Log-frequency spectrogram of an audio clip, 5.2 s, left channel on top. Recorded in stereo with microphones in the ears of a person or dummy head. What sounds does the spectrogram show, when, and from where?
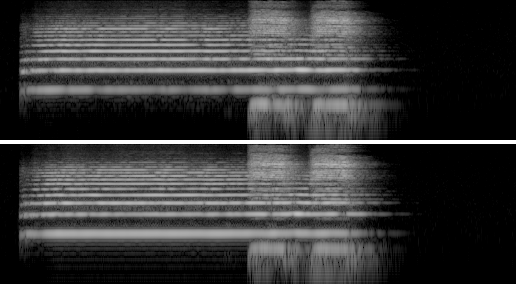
0.2 s a trumpet: 30° right (ahead or behind), 0.9 m
2.5 s a phone buzzing: 40° right (ahead or behind), 0.8 m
